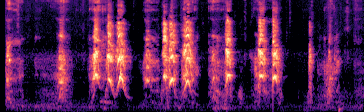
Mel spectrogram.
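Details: Bull Terrier pup having fun and barking at the camera while playing: a rapid run of about a dozen short, sharp barks in bursts, some doubled, with a faint hum underneath.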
